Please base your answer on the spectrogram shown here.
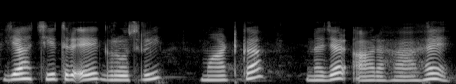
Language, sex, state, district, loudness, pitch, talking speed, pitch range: Hindi, female, Jharkhand, Palamu, -17 LUFS, 225 Hz, 130 wpm, 205-255 Hz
